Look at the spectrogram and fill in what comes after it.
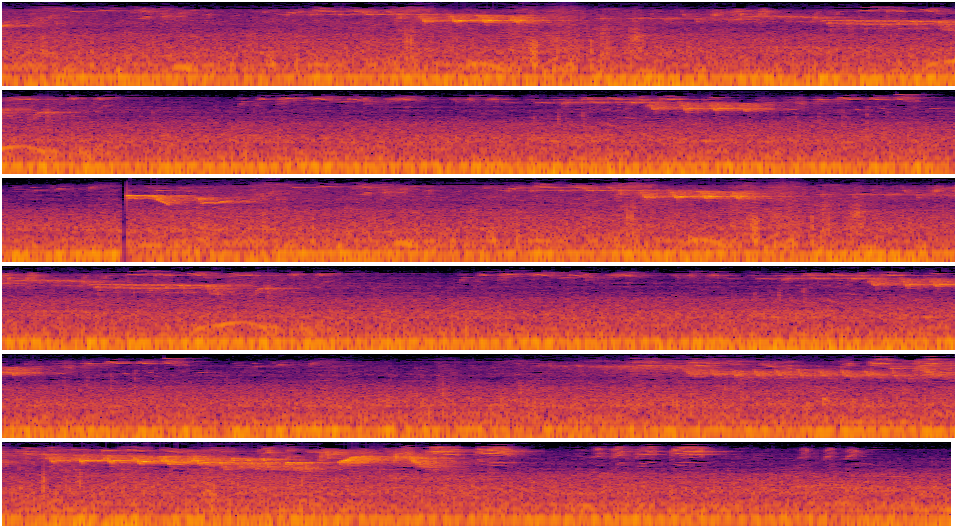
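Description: Songbirds calling again and again, a short chirping phrase every two or three seconds, with a busier run of calls near the end, over a steady low background hum.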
